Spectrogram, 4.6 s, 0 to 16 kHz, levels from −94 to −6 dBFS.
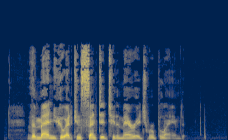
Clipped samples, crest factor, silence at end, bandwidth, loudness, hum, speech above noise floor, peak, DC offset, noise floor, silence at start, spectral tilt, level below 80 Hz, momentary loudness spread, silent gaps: under 0.1%; 20 dB; 1.05 s; 11.5 kHz; -17 LUFS; none; 29 dB; 0 dBFS; under 0.1%; -47 dBFS; 0.6 s; -3 dB/octave; -72 dBFS; 15 LU; none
